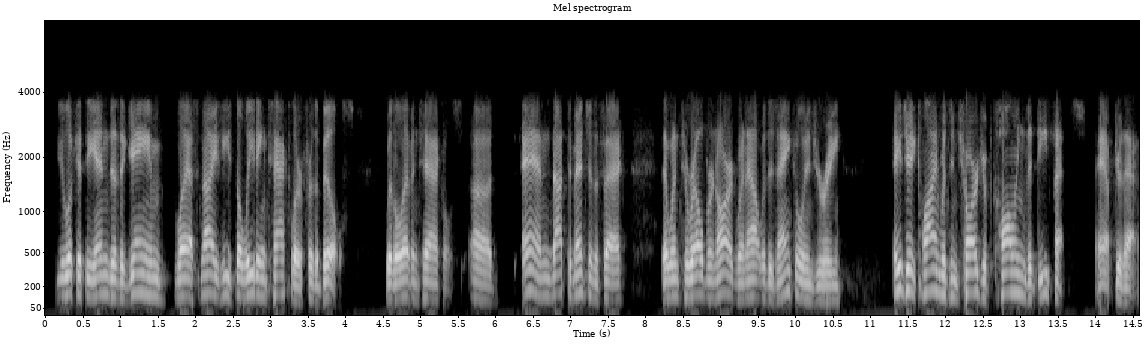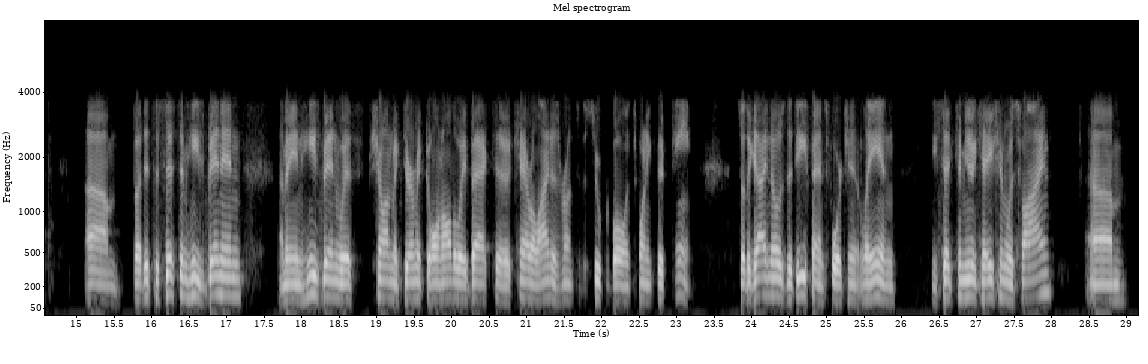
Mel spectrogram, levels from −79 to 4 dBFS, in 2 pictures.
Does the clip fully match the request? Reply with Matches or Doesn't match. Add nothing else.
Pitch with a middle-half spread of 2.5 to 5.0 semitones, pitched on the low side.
Matches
